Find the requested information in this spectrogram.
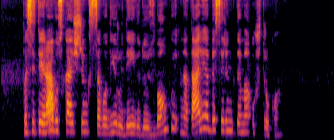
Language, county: Lithuanian, Kaunas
